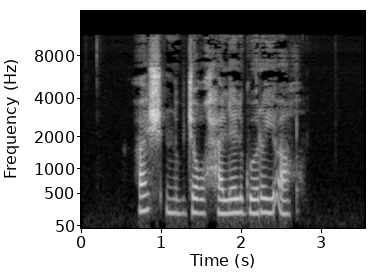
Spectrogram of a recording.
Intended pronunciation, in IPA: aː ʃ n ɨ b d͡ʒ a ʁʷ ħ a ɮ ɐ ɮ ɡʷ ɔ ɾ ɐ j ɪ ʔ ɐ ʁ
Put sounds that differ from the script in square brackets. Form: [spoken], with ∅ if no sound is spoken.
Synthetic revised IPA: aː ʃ n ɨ b d͡ʒ [ɐ] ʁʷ ħ a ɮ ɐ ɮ ɡʷ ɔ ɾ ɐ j ɪ ʔ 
